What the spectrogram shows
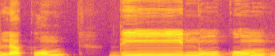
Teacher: صرف یہ خیال رکھے کہ دی میں تھوڑا اسٹریچنگ ہوگا کیونکہ یہاں پر یا مدہ کا قاعدہ ہے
